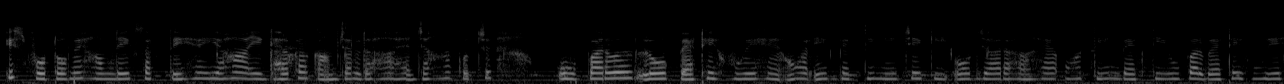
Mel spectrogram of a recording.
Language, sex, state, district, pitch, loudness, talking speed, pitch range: Hindi, female, Uttar Pradesh, Hamirpur, 255 Hz, -44 LUFS, 175 wpm, 245-265 Hz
